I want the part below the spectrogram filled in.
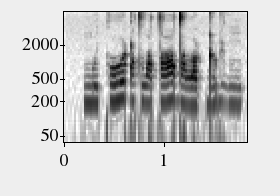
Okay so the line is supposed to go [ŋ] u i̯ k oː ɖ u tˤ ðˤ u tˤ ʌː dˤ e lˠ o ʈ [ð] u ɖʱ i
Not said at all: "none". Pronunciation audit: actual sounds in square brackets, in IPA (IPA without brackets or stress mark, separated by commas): ŋ, ɖ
